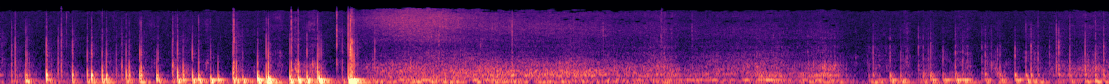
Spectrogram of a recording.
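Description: Long dark almond-shaped nails tap and scratch close up on a flat, solid cork floor. Quick irregular taps and scurrying scratches come as dull, low thuds with almost no ring, busiest in the first three seconds. Softer, steadier scratching follows.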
